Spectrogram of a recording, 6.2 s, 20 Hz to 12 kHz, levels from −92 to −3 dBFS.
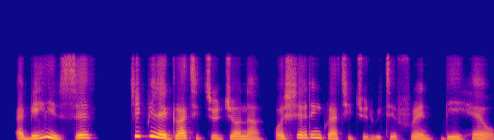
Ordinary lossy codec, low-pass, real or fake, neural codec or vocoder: none; 7.2 kHz; fake; codec, 16 kHz, about 1 kbps, DyCAST, with the encoder's durations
